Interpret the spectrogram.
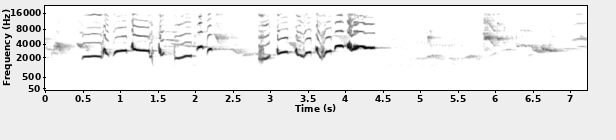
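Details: White-rumped shama in full song: a rapid run of loud, rich whistled phrases with quick sharp slurs, about four seconds long, then softer chirping from other birds in the background.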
